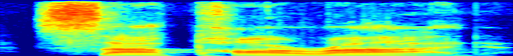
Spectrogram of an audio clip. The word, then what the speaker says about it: Sepharad: Now I want to make it clear family the actual ancient pronunciation of this this name is saparad. There was no uh ph or f sound or f sound in ancient Hebrew that comes from the Greeks.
